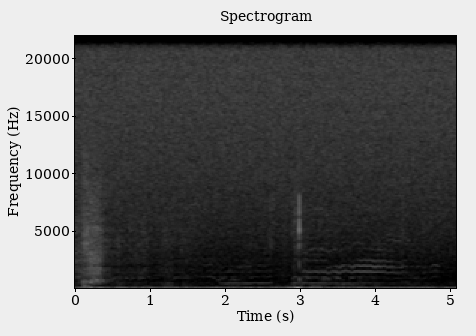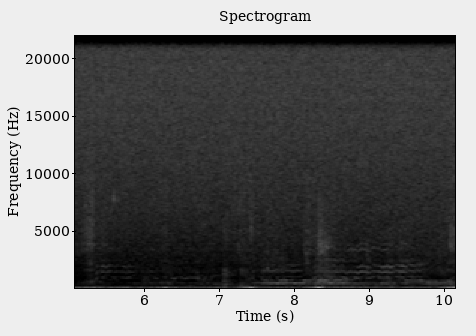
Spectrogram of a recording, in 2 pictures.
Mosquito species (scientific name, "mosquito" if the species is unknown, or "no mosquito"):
Anopheles funestus s.l.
